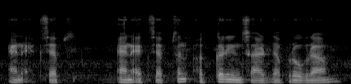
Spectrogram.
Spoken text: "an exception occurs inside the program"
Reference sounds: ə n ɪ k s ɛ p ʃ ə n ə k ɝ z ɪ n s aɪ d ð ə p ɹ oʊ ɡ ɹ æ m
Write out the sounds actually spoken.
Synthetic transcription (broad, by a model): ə n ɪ k s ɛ p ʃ ə n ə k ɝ ɪ n s aɪ d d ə p ɹ oʊ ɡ ɹ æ m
